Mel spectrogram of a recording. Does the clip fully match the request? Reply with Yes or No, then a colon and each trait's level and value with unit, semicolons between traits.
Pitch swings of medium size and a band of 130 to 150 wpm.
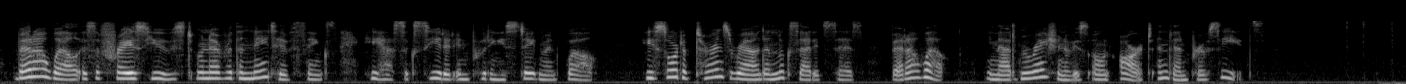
No: average, 3.9 semitones; average, 165 wpm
